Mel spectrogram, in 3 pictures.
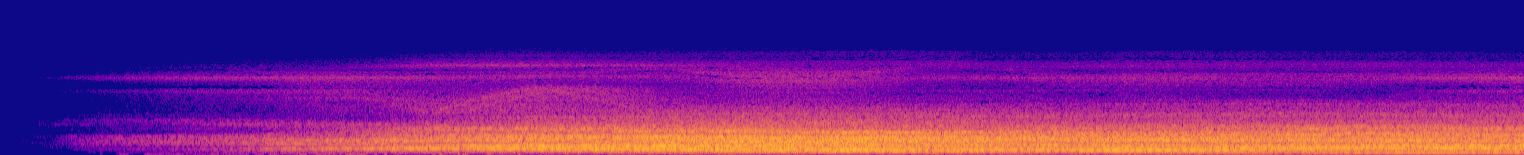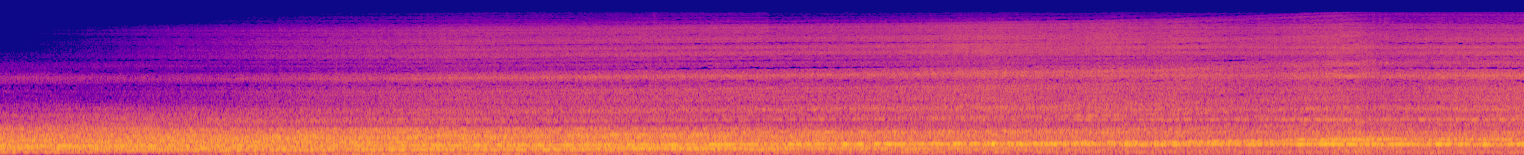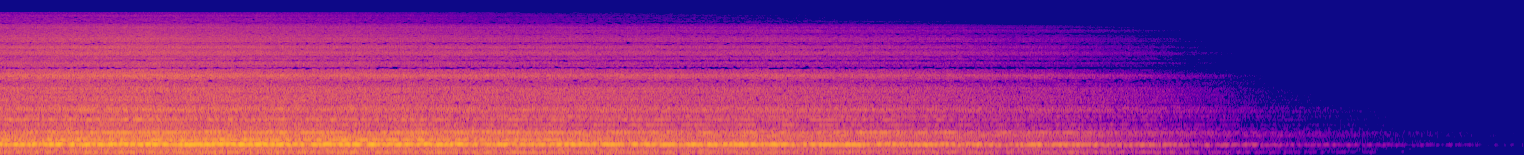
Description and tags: Just some examples of processed breaths from pack "whispers, breath, wind". This is a compilation of granular timestretched versions of the breath-samples.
